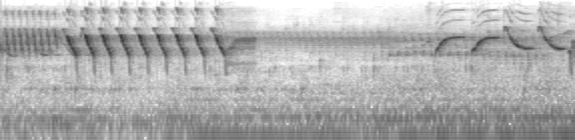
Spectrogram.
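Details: Master canary song for teaching other birds: a rapid series of steep downward-swept whistles, a quiet stretch, then soft arching whistled notes.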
